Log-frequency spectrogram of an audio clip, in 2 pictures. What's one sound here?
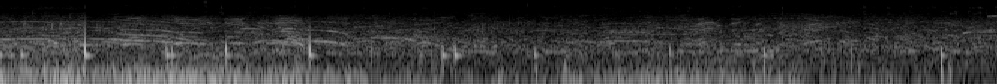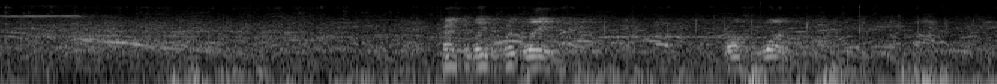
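A crowd cheers and roars in a stadium.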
